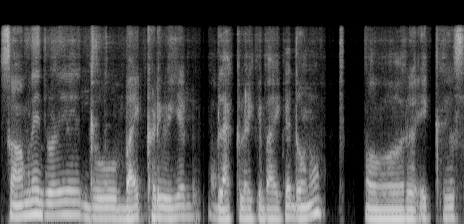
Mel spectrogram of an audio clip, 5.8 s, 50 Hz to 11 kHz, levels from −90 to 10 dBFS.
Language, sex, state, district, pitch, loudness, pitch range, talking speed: Hindi, male, Haryana, Jhajjar, 110 Hz, -14 LUFS, 105-125 Hz, 165 wpm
